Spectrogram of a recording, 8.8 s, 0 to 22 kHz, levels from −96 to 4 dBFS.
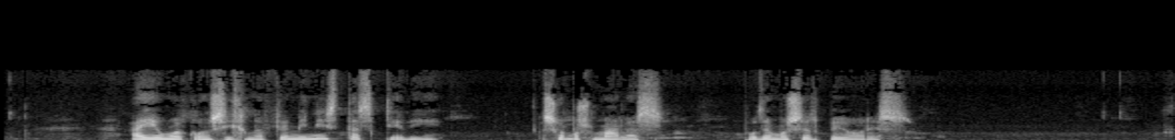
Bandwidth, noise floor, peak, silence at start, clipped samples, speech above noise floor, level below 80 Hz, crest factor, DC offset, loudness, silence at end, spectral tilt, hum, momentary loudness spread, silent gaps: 11.5 kHz; -69 dBFS; -4 dBFS; 1 s; under 0.1%; 48 dB; -62 dBFS; 20 dB; under 0.1%; -21 LUFS; 2 s; -4.5 dB/octave; none; 11 LU; none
